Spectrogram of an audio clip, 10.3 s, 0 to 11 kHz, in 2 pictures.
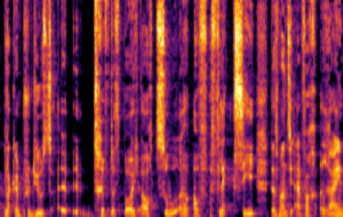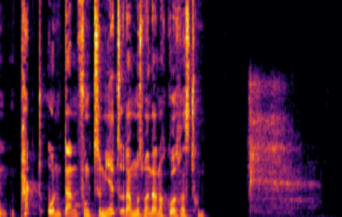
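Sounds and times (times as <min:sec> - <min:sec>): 
speech: 0:00.0 - 0:09.1
heavy breathy exhale: 0:08.8 - 0:10.0.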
